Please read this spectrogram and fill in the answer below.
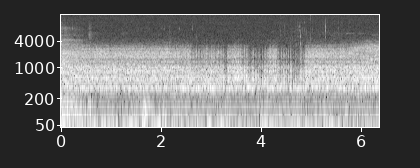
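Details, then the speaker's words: HAM International Multimode II CB radio on receive: steady hiss broken by irregular crackling bursts as the VCO voltage swings all over the place; unstable VCO. "so it started to crack on the receive so I just got some voltage measurements and as you can see the vco is all over the place and this is actually receiving something from another radio"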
